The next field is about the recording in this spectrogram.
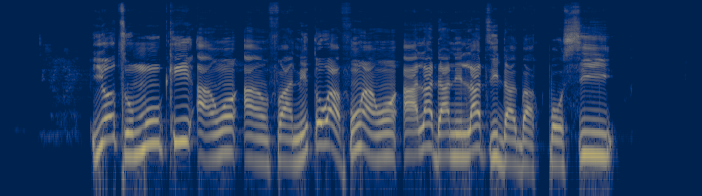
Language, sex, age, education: Yoruba, male, 30-45, tertiary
